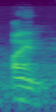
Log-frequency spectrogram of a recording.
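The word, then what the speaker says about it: iron: not working या functioning, उसको आयरन नहीं बोलना, आयन र का साउंड कम करना है, उसको साइलेंट की तरह से बोलना है, आयन, आयन, माई आयन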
